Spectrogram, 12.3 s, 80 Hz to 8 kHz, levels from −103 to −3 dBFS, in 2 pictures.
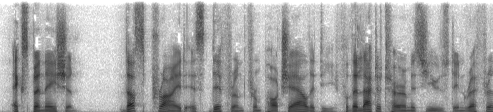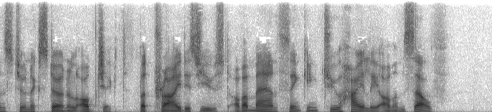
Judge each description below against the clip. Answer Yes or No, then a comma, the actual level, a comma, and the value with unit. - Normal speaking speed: Yes, average, 150 wpm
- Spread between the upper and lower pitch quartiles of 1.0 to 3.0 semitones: No, average, 3.4 semitones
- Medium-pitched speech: No, low, 110 Hz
